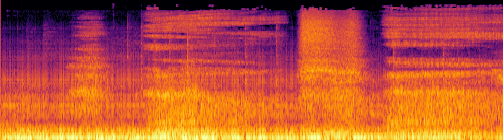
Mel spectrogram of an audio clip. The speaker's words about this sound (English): Heavy breathing slowly filled the silence.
